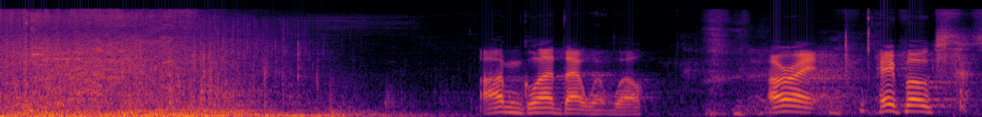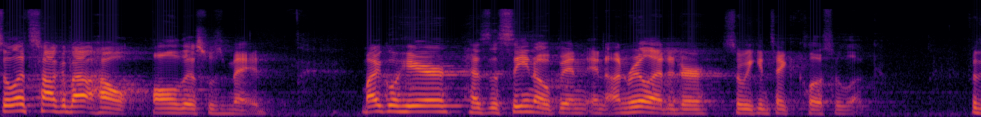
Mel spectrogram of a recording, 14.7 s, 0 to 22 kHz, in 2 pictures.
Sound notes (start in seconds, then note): 5.2 laughter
